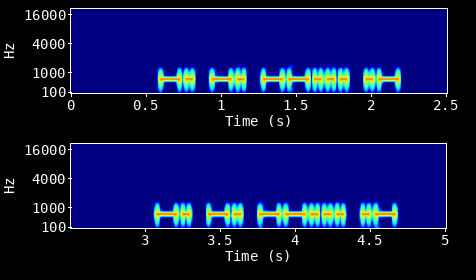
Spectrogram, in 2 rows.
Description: Morse code, heard as a keyed tone, about 28 wpm, 700 Hz. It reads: NN7A NN7A
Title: USA Call Signs - 4 Characters - Repeated 2x - 28wpm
